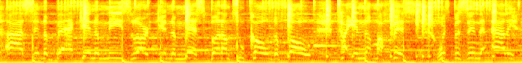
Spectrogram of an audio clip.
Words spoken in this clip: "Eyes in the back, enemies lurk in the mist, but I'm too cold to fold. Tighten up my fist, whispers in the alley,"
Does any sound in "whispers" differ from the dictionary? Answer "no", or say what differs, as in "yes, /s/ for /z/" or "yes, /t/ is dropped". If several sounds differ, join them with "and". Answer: no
